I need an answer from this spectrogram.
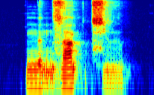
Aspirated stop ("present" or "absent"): absent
